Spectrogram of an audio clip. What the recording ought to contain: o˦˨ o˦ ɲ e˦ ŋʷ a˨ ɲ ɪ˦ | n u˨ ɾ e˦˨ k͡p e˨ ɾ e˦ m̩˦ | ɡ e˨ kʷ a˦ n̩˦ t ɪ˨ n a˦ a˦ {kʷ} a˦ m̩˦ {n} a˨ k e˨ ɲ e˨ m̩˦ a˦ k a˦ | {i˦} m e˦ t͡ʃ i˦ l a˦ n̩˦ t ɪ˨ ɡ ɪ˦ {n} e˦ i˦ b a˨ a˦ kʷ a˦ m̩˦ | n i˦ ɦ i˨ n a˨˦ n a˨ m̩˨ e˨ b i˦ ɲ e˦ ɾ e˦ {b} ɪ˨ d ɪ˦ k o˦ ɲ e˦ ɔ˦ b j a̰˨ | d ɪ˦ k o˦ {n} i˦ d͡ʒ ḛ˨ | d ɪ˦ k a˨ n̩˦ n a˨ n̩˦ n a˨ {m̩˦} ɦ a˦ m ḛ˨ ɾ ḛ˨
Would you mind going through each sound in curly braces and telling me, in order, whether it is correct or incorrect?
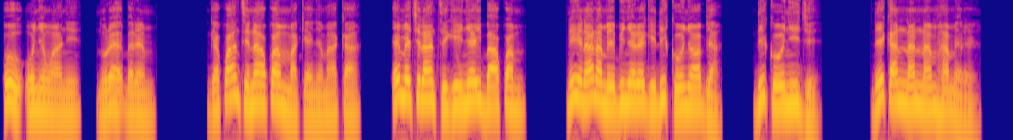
correct, incorrect: m, incorrect: e˦, incorrect: ɲ, incorrect: ɡ, incorrect: ɲ, correct

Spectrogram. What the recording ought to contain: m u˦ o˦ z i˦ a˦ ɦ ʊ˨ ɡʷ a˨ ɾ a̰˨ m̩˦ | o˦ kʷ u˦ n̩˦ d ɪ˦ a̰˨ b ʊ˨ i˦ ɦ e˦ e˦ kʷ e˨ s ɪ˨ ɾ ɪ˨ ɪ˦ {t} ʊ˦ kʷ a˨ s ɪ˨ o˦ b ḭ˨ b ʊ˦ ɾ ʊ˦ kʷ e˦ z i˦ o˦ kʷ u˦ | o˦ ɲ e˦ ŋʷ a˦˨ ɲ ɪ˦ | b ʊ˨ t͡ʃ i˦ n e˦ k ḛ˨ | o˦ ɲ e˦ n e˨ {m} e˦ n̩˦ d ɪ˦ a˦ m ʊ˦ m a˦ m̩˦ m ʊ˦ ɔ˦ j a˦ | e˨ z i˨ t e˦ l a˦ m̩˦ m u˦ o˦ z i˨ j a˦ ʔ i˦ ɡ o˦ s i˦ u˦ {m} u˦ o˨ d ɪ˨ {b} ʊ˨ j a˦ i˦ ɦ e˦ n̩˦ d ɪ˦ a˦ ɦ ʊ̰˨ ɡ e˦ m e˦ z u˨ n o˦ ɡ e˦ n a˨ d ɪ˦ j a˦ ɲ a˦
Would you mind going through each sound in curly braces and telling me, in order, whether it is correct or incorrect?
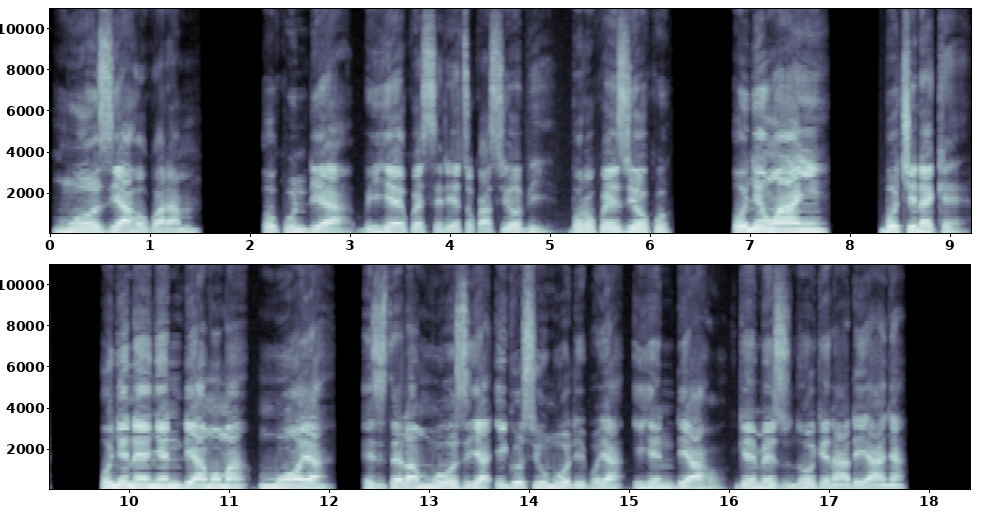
correct, incorrect: ɲ, correct, correct

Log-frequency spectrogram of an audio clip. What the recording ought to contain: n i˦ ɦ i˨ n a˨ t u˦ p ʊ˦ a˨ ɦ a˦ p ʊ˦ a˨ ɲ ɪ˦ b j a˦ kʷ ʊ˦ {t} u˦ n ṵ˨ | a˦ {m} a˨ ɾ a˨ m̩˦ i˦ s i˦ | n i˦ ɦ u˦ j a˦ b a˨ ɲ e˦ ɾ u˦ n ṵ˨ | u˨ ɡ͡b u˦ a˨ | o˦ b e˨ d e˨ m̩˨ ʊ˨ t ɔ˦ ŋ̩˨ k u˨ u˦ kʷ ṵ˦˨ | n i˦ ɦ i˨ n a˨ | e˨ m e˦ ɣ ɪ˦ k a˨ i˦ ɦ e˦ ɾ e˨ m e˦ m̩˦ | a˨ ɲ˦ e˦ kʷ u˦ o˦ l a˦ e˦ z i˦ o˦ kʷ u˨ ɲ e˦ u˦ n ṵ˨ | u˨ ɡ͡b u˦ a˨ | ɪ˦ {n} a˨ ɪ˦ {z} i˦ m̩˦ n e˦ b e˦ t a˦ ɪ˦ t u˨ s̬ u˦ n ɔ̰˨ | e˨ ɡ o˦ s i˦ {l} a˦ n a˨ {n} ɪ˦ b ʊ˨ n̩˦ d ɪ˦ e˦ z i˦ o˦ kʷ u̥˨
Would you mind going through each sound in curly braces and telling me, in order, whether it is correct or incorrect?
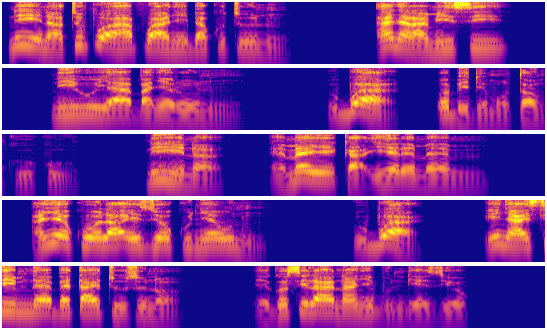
correct, incorrect: ɲ, incorrect: ɲ, incorrect: s, correct, incorrect: ɲ

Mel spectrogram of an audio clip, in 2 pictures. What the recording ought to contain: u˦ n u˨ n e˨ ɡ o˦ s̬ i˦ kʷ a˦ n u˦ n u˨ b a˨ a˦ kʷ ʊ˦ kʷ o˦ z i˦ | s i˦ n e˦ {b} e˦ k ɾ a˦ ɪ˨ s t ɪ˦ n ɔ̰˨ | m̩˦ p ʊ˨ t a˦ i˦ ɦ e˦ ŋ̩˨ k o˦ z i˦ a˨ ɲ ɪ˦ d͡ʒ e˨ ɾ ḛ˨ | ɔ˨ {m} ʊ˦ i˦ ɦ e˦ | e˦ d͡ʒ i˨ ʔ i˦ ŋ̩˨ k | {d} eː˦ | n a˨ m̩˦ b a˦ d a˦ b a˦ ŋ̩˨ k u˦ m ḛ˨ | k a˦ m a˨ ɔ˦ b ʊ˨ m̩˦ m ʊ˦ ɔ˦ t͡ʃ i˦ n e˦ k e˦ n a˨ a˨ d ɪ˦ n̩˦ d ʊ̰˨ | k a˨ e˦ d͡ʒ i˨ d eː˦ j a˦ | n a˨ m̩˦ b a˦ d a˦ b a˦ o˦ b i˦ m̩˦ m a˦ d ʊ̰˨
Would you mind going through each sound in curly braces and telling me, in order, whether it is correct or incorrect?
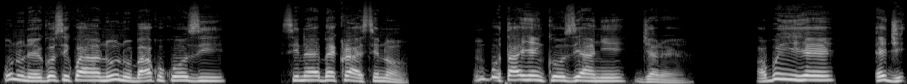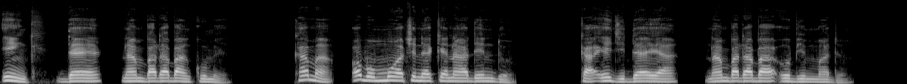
correct, incorrect: b, correct

